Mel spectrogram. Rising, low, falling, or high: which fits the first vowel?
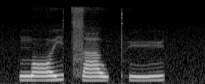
rising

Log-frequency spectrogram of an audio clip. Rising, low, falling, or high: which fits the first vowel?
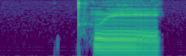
low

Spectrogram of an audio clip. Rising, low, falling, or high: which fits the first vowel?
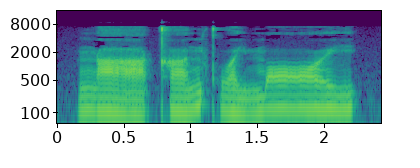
low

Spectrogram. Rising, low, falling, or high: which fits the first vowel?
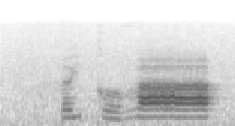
rising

